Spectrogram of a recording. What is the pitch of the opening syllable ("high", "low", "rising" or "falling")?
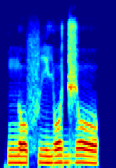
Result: low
